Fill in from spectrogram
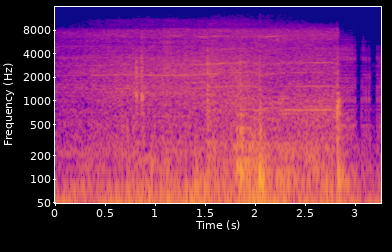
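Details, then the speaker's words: Sunroof reset: with sunroof and curtain closed, front sunroof button held ~10 s until a click, then pressed forward within 3 s; sunroof opens and closes automatically: even low motor hum with light rattles, clean stop as glass seats, normal. "그러면 자동으로 썬루프가 열렸다가 다시 봤을 겁니다 예 자동으로 열리죠 이게 다 들 때까지 손을 떼 지면 안 됩니다"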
